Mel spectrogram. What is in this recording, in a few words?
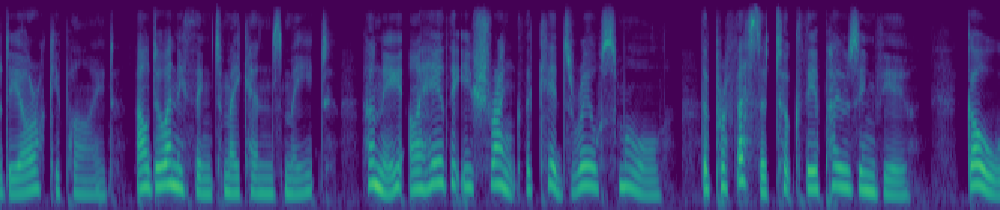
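female, instantaneous; SiSEC11; underdetermined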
